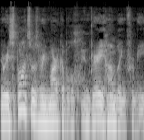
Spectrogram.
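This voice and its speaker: A man speaks at a moderate pace and medium pitch, with ordinary pitch variation. His voice is somewhat breathy, with a dark, mellow tone. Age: 60s. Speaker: cancer patient. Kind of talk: reading aloud; testimony.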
